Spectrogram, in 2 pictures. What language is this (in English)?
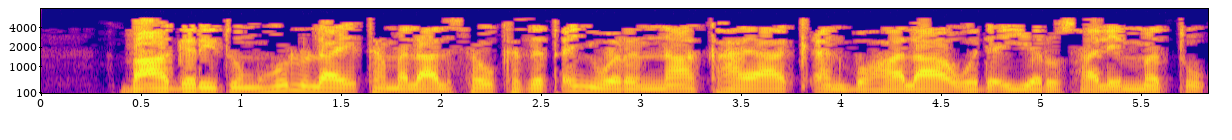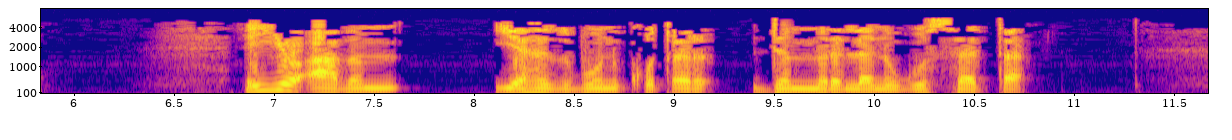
Amharic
